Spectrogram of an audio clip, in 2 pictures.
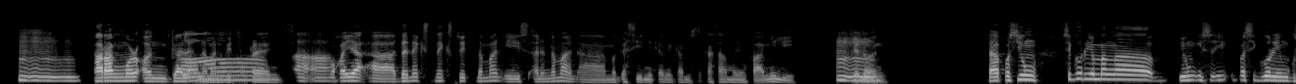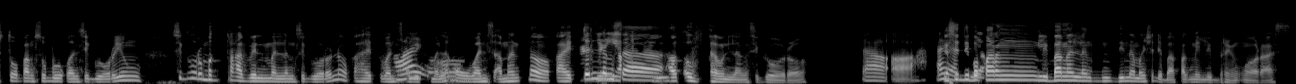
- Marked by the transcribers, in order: static; "magsine" said as "magasine"; distorted speech
- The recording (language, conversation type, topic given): Filipino, unstructured, Ano ang paborito mong gawin kapag may libreng oras ka?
